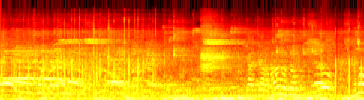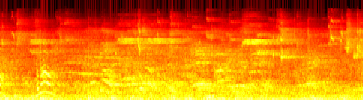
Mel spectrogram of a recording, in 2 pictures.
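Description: Live youth basketball game in a gym: a basketball dribbled on the hardwood floor, brief high squeaks from sneakers, and shouting voices of players and spectators, all echoing in the large hall.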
